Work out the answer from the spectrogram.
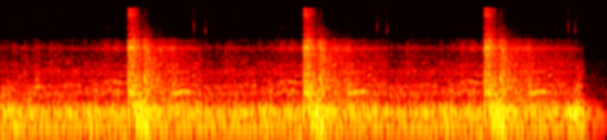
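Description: A tank left behind by US forces in Afghanistan fires in a Taliban video, three heavy booms at even intervals over a constant low rumble.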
